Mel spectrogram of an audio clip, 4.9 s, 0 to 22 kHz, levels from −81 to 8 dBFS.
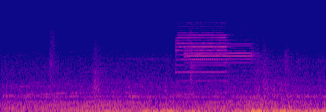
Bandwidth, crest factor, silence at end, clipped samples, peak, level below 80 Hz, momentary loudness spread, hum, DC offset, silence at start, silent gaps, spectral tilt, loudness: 11 kHz; 16 dB; 0 s; under 0.1%; -20 dBFS; -38 dBFS; 6 LU; none; under 0.1%; 0 s; none; -5 dB/octave; -41 LUFS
